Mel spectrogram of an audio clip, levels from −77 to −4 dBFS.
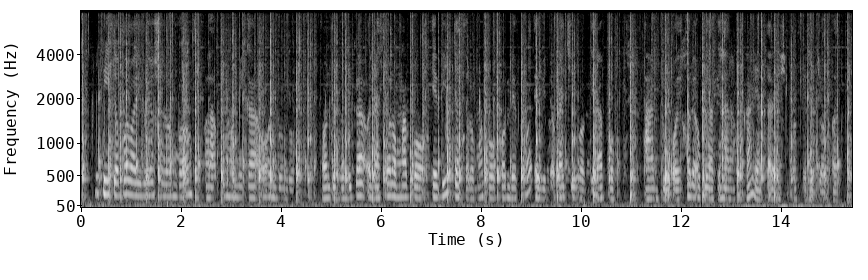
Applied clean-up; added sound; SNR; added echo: none; Drip; 0 dB; none.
